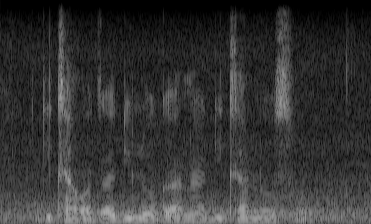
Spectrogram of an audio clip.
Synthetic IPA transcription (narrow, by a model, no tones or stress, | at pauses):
dit͡ɬʰaɣɔt͡sadilʊk̬ʼa̰nadit͡ɬʰalʊːsɔ̰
